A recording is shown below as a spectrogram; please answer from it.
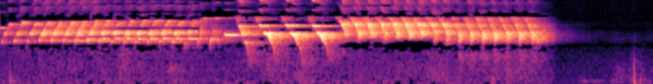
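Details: Caged Belgian canary singing cheerfully while hopping in its cage: a dense, continuous rolling trill of high notes, shifting to rapid descending sweeps midway, then a bright buzzy roll lasting about five seconds before stopping abruptly.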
